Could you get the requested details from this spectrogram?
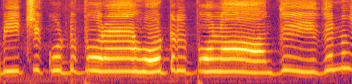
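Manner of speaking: normal talking voice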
